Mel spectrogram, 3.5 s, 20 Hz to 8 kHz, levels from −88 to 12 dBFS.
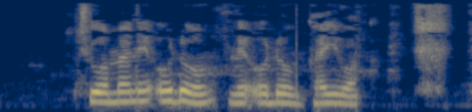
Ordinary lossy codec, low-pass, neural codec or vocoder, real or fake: MP3, 32 kbps; 7.2 kHz; vocoder, 44.1 kHz, 128 mel bands, Pupu-Vocoder; fake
